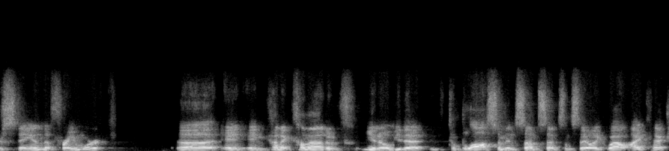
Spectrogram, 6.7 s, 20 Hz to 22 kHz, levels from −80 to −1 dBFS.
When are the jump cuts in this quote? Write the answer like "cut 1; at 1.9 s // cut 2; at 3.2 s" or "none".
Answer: cut 1; at 2.2 s // cut 2; at 3.9 s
